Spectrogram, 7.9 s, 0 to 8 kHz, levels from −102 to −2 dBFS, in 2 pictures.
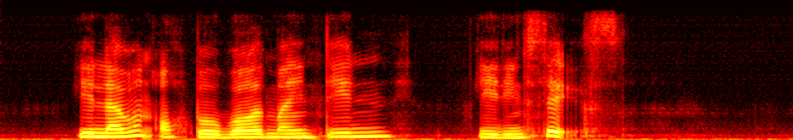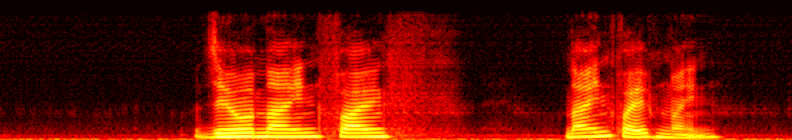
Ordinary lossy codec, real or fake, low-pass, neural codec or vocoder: none; fake; 7.2 kHz; autoencoder, 22.05 kHz, a latent of 192 numbers a frame, VITS, trained on many speakers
